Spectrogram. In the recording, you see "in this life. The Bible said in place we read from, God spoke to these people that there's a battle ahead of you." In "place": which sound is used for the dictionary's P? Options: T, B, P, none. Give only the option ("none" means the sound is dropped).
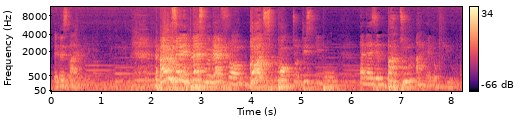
B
